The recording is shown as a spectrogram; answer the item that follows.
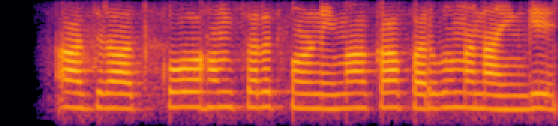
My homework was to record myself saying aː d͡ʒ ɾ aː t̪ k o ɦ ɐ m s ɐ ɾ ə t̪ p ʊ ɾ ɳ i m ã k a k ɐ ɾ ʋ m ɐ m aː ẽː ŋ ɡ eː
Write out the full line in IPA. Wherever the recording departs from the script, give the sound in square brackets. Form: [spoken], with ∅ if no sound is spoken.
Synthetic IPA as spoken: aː d͡ʒ ɾ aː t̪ k o ɦ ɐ m s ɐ ɾ ə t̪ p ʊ ɾ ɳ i m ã k a [p] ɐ ɾ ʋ m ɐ [n] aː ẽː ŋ ɡ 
